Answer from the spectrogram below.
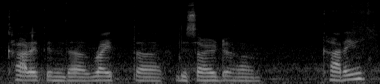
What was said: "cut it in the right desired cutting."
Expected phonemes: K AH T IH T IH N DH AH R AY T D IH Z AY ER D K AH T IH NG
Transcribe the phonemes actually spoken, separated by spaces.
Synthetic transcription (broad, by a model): K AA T IH T IH N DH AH R AY T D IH S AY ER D K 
